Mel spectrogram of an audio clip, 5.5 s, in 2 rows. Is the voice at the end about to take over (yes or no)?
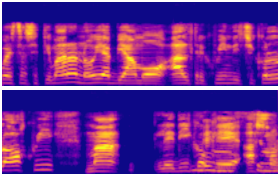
no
